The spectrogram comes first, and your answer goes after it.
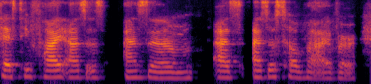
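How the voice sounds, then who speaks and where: The voice moves at a fairly slow pace, and the sound is dry and close with no echo. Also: woman. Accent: French. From Cameroon. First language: French. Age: 40s. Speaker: caller. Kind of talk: testimony. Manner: halting.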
